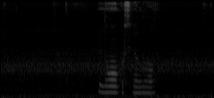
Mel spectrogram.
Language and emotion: Russian, sad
